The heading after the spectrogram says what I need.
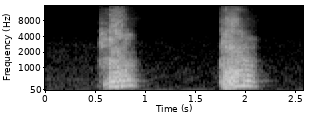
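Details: Dog coughing: two harsh, forceful bursts about a second apart, each lasting roughly half a second, in a quiet room.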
